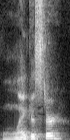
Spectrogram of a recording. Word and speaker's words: Lancaster: Actually, I'm pronouncing that wrong. Is it Lancaster?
